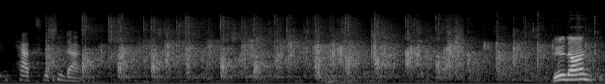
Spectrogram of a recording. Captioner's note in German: Beifall SPD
